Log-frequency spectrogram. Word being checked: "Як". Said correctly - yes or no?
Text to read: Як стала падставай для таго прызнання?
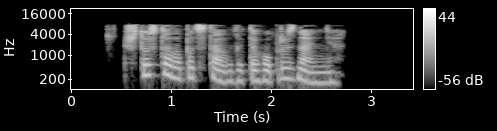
no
